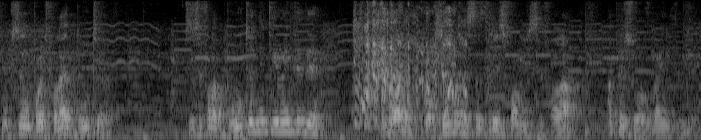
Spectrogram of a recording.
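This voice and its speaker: Brazilian-born male teacher, explanatory, repeats words slowly, roomy sound with faint guitar behind. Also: medium pitch, animated. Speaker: English teacher. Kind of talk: video lesson.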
